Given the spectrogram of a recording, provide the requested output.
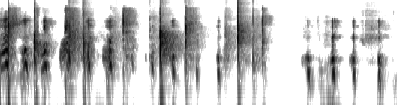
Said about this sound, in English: You know what? Let's just clap it up for her. For her.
